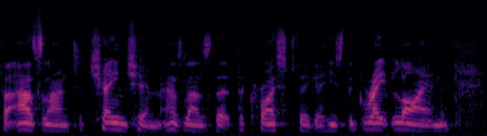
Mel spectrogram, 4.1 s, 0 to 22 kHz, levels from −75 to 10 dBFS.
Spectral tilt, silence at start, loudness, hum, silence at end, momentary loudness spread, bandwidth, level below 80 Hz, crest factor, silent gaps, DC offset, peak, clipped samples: -2.5 dB/octave; 0 s; -41 LUFS; none; 0 s; 10 LU; 18 kHz; -82 dBFS; 22 dB; none; under 0.1%; -20 dBFS; under 0.1%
